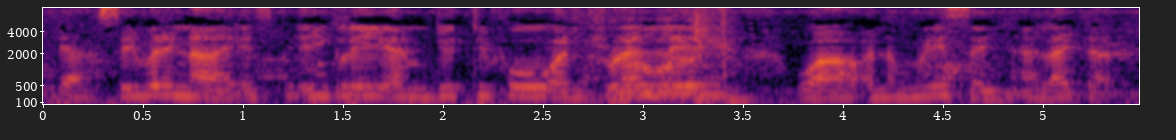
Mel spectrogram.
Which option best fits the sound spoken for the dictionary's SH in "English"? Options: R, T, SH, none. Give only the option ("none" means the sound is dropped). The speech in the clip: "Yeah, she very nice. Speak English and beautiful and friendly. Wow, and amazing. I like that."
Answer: none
